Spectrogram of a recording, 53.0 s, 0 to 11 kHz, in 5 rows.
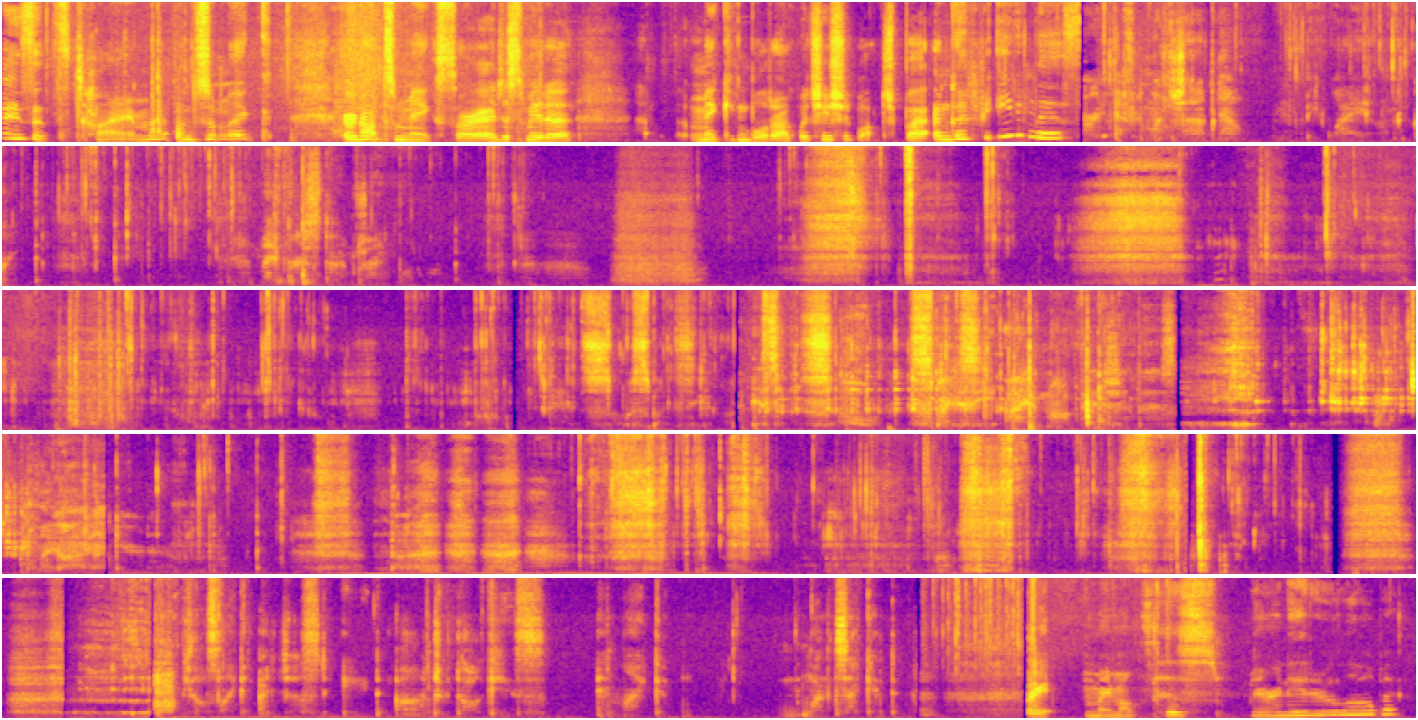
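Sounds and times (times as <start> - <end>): close-up chewing noodles: 19.5 - 26.7, 36.3 - 41.8
wet mouth sounds: 36.5 - 41.3.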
